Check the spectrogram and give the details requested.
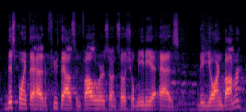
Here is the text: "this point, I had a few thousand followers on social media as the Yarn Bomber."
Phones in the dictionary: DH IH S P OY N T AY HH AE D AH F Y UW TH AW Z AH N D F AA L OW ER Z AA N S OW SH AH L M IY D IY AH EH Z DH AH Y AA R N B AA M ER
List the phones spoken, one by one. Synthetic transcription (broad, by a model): DH IH S P OY N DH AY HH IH D AH F Y UW TH AW Z AH N D F AA L OW ER Z N S OW SH L M IY D IY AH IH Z DH AH Y AA R N B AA M ER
